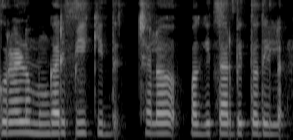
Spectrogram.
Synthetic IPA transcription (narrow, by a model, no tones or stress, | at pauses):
ɡuɾɐɭumuŋɡaːɾipiːkid̪t͡ʃɐlɐʋɐɡit̪ːaːɾbit̪ːod̪ilːɐ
